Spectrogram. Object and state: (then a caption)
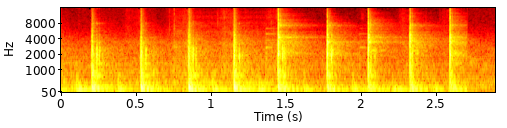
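Steering rack sleeve fully seated. A metal power steering rack sleeve on an MA70 MK3 Supra, coated with a little ATF, is tapped into the rack with an axle nut socket. Nine sharp, evenly spaced metallic taps are heard, each with a bright ring around 2 kHz that dies away almost at once. The final tap indicates the sleeve is fully seated.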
